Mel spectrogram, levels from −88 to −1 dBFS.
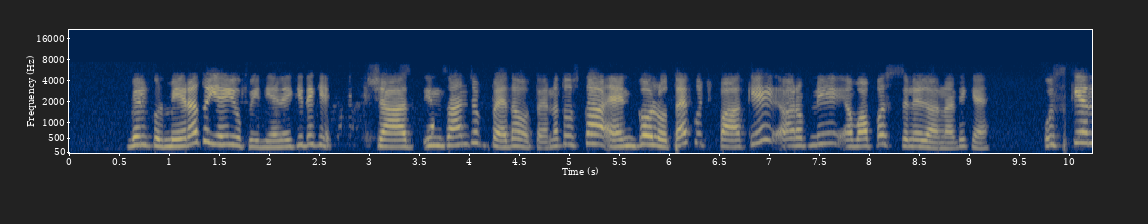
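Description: From 1.07 to 1.44 s the speech dips sharply, by about 40 dB at its deepest. This is speech suppressed in double talk, likely an echo canceller turning down this side's voice along with the loudspeaker echo while the other party spoke. On a waveform the envelope collapses; a spectrogram shows the harmonics thinning and vanishing.

A faint delayed copy of the speech, lagging by 313 ms, appears at 1.72 to 1.79 s, grows clearer at 2.66 to 3.03 s, and is nearly as loud as the original at 3.57 to 3.68 s. This is echo leak, likely from a loudspeaker side whose canceller let residue through. A spectrogram shows ghost harmonic traces offset in time.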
